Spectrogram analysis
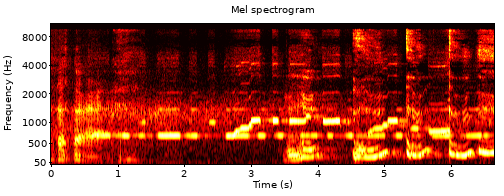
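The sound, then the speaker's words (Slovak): A small pipe whistles one sustained, steady note that steps upward partway through. Then people start talking, and short whistled phrases come between and under their voices. “Dovol mi, aby som ti na tejto píšťalke ešte aspoň raz zapískal.”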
